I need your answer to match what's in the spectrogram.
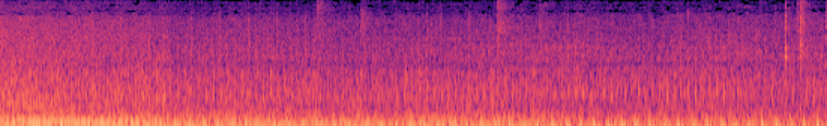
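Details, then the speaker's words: Jupiter MX after new boring and cylinder head, freshly started: even, steady low putter, about three and a half beats a second, no knocks or rattles; smooth healthy idle, radiator coolant normal, not spitting. "Suara mesin lembut, air radiator normal nggak nembak."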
